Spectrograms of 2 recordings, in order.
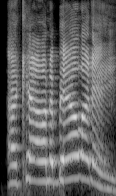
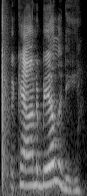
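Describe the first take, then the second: First: It is said louder. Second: It is said at normal volume.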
